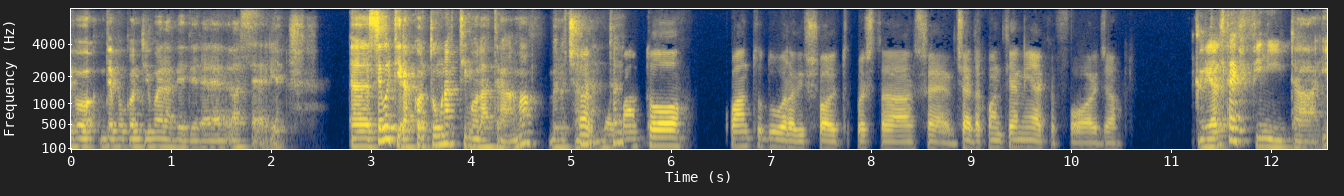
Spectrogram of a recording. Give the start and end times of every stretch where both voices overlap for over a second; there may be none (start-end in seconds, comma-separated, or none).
none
